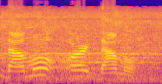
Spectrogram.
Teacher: it ends in a vowel and the vowel has a sudden stop sound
